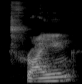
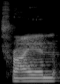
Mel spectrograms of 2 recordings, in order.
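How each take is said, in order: First: The final G sound is clearly pronounced. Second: The final G sound is dropped. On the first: "Trying is just trying" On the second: "we get rid of the G"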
